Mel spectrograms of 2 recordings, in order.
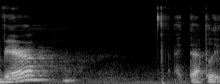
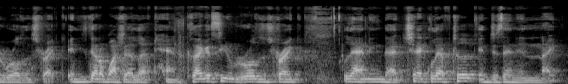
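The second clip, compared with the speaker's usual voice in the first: ordinary delivery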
